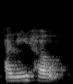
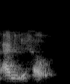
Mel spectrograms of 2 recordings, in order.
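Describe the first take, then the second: First: Said in the usual way. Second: Breathy whispered inner plea; whispered quote. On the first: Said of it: "which I do". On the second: Retold or imitated. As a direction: say it under your breath, barely voiced. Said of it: "being like".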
